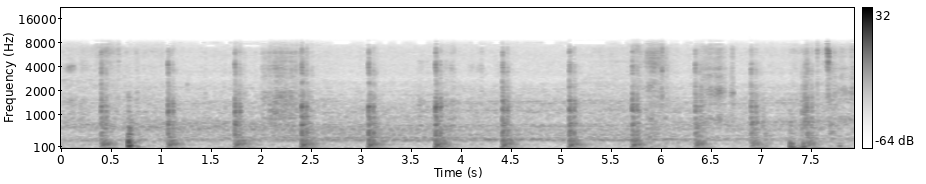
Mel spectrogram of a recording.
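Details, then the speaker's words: VEVOR heater on its first start in sub-zero winter weather, still blowing cold air: sharp dry pump ticks about 1.5 per second over a soft fan rush, normal dosing pump metering at start-up that the owner hopes will fade. "Je sais pas si vous entendez le le petit claquement de la pompe. J'espère que ça va s'estomper parce que c'est quand même assez brouillant hein."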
